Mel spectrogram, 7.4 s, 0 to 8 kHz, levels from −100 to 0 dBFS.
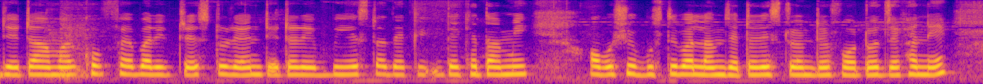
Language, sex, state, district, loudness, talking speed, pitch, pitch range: Bengali, female, Tripura, West Tripura, -15 LUFS, 155 wpm, 240 Hz, 230-245 Hz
